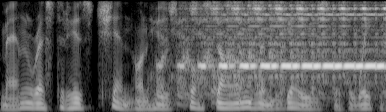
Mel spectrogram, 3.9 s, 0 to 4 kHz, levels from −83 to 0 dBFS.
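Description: A speech recording where a loop between microphone and loudspeaker builds up feedback howl from 1.53 s to the end at 3.87 s, ringing near 1 kHz, repeating roughly every fifth of a second and reaching about 12 dB above the speech, all heard through a call path with nothing above 4 kHz.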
